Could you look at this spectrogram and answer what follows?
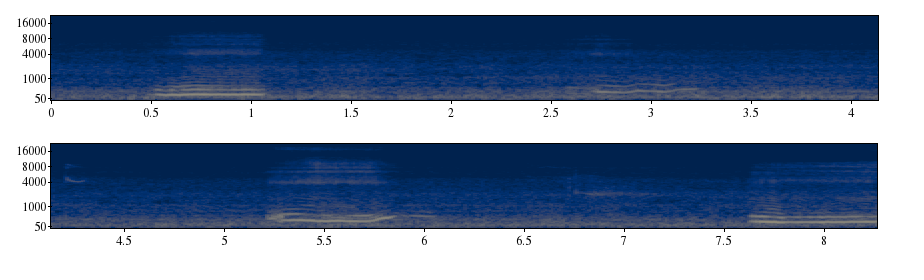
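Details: Pitbull puppy snoring: intermittent nasal snores with a buzzing, whining quality, about three loud snores over eight seconds, against quiet room noise.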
